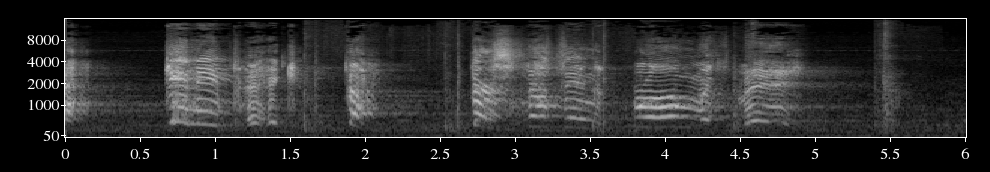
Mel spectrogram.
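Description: An elderly man speaks with animation through a speaker.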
